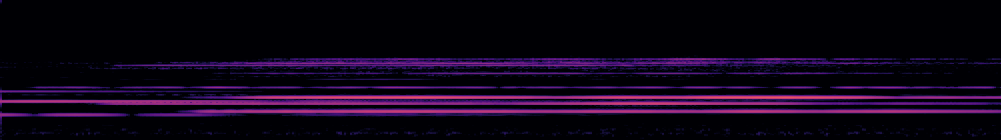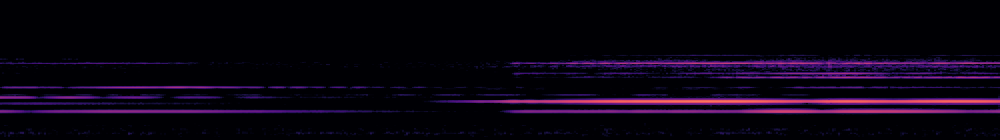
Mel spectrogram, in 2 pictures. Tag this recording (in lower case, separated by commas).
glockenspiel, music, musical instrument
